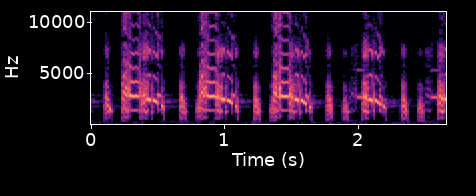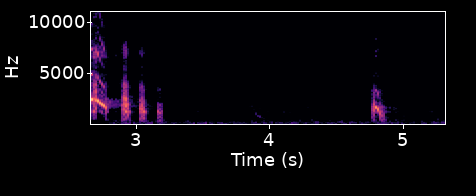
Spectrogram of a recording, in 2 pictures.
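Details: Wild francolin (teetar) calling, used for hunting: a loud, harsh series of ringing, grating notes in quick repeated phrases for about three seconds, then silence and one final isolated note.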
